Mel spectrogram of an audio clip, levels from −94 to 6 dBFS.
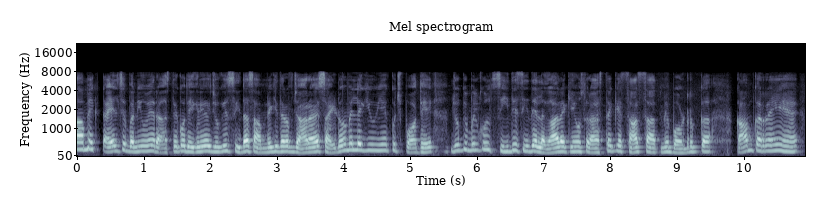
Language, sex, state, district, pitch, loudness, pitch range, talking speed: Hindi, male, Bihar, East Champaran, 180 Hz, -18 LUFS, 170-205 Hz, 245 wpm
